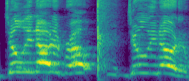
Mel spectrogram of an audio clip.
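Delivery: high, loud, mock-obliging duly noted; mock agreeable reply. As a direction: play along eagerly with a grin. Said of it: "I'm like".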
